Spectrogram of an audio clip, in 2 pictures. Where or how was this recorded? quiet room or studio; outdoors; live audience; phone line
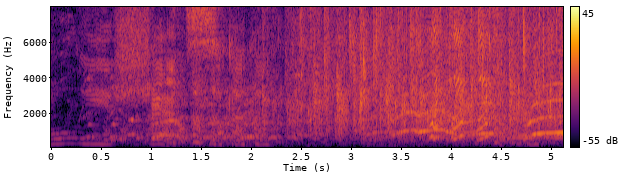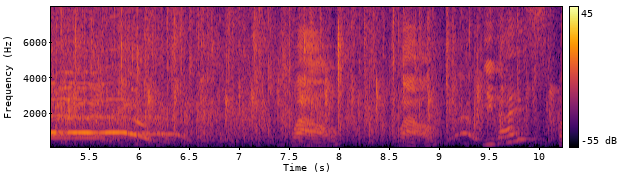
live audience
